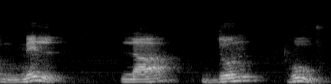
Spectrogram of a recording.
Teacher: نون جو ہے وہ جوڑ میں آپ نے دیکھا کہ بالکل ہی نہیں آیا · نون کا وجود ادغام کامل کی وجہ سے ختم ہو جائے گا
